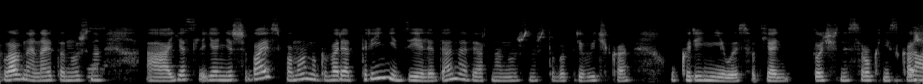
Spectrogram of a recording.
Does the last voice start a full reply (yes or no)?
yes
